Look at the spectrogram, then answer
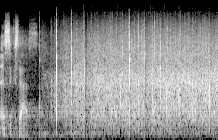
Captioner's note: all applauding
